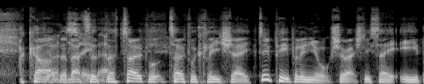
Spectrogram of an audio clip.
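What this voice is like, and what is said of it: Usual voice. Nothing is said of it.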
